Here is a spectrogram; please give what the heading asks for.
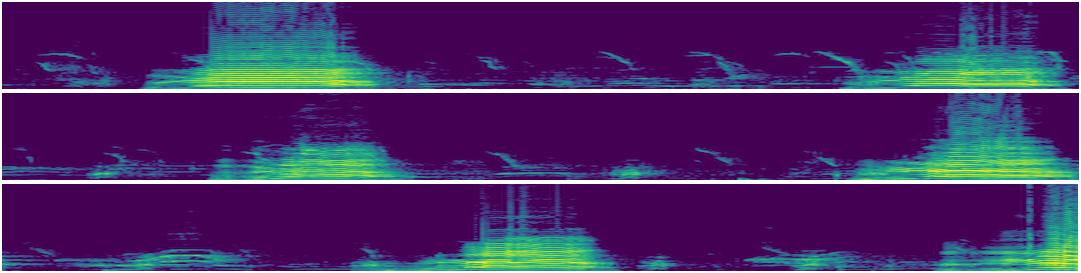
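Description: A goat screams loudly, with harsh, wavering, nasal bleats repeated about every two seconds.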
